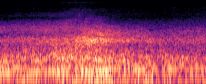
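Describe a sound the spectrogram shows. A car drives past close by, its tyres hissing on the road.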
